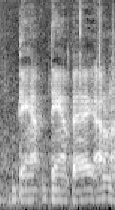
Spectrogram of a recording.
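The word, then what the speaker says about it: Dampé: Well, if the E is silent, then that would be right, wouldn't it? That's all I want you to do. Thought you had to get around his backside. You pronounce it like a moist cunt. It's pronounced dump.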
